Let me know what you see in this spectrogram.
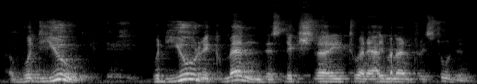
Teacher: Yeah, you can, for example, now when you say, would you recommend this dictionary to an elementary student? Now my stress is on you.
